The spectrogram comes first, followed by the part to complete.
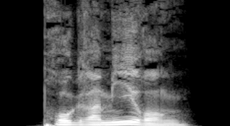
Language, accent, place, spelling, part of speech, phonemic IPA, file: German, Germany, Berlin, Programmierung, noun, /pʁoɡʁaˈmiːʁʊŋ/, De-Programmierung.ogg
- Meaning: 1. programming (domain) 2. programming (the act of programming) 3. programming, program (of a device)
